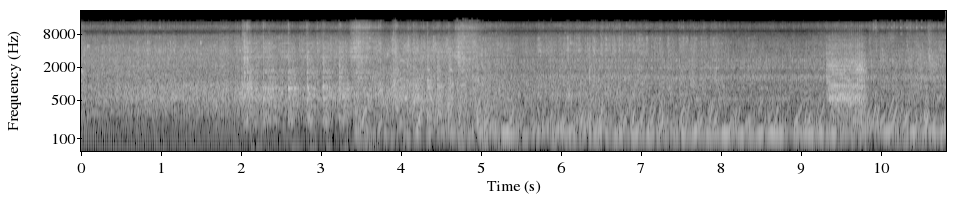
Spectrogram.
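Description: Yamaha outboard motor of an Atlantic 75 RIB running at low speed. Its steady hum grows louder about two seconds in, over a rush of water and wind noise, with a brief louder rush near the end.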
